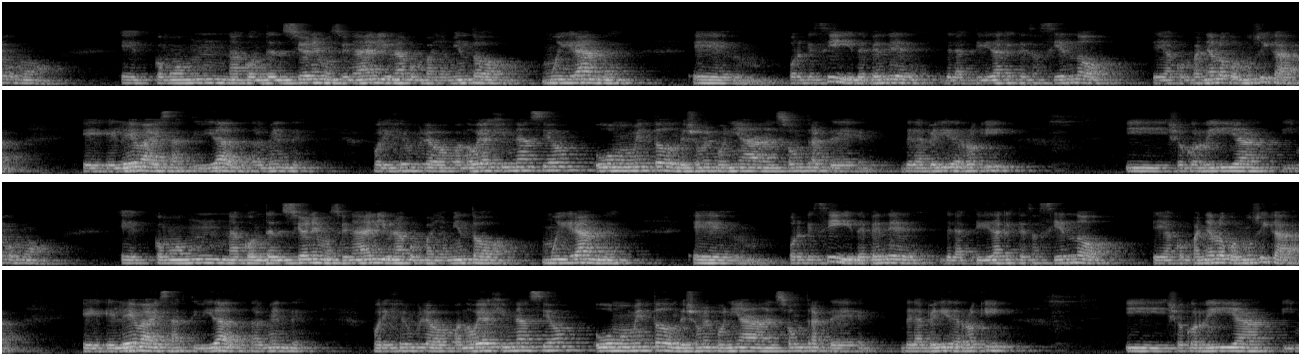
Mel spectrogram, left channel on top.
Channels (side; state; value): both; normal; correlation 0.61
